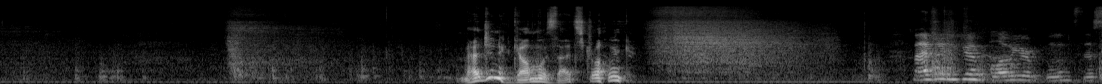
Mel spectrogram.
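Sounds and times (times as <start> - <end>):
sharp rush of breath: 2.2 - 3.3, 6.5 - 8.4
person blowing up balloon: 2.2 - 3.6, 6.4 - 8.4.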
